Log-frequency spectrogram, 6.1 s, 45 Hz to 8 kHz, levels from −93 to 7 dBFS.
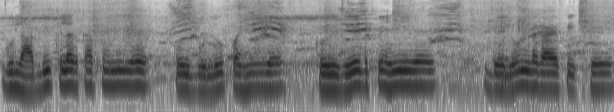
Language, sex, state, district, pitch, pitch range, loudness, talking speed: Hindi, male, Jharkhand, Deoghar, 140 Hz, 135-155 Hz, -16 LUFS, 155 wpm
